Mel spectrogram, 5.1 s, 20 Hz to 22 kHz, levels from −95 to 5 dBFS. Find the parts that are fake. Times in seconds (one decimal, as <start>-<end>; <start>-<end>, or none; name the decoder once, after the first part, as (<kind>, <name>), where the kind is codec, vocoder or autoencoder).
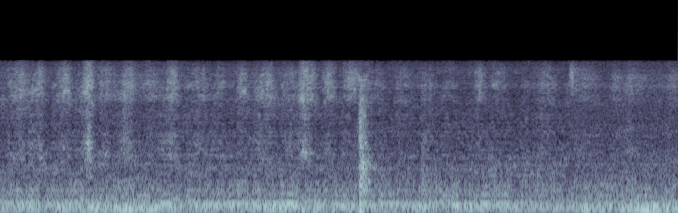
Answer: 0.0-0.7 (vocoder, HiFi-GAN); 1.2-4.3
